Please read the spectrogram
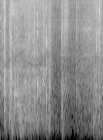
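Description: Playing cards being handled and laid down on a table: soft rustles and light ticks, dying down about a second in.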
